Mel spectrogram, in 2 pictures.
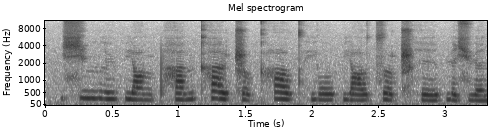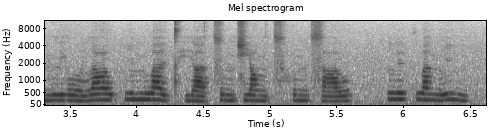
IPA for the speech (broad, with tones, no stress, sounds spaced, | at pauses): ɕ i˥ ŋ l y˧˥ p j ɑ˨˩ ŋ pʰ a˧˥ n kʰ a˥˩ ɪ̯ ʈ͡ʂ ɤ˨˩ kʰ ɑ˥˩ ʊ̯ t̪ʰ j o˧˥ ʊ̯ p j ɑ˧˥ ʊ̯ t͡s ɤ˥˩ ʈ͡ʂʰ e˧˥ ɪ̯ p ɥ ɛ˧ ɕ ɥ ɛ˧˥ n l j o˨˩ ʊ̯ l ɑ˥ ʊ̯ p i˥ n w a˥˩ ɪ̯ t̪ʰ j ä˨˩ t͡s ʊ˥˧ ŋ ɕ j ɑ˥˩ ŋ t͡sʰ ʊ˥ ŋ s ɑ˧˥ ʊ̯ | l y˥˧ k w a˥˧ n l i˥˩ ŋ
